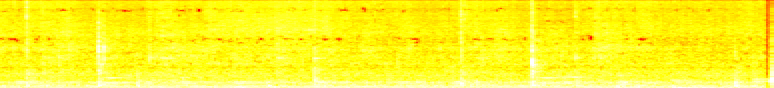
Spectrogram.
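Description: Pork, onion, tomato and shrimp paste sizzling in a frying pan while a plastic spatula stirs them, with a few light knocks and scrapes of the spatula on the pan and a sharp click at the very end.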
